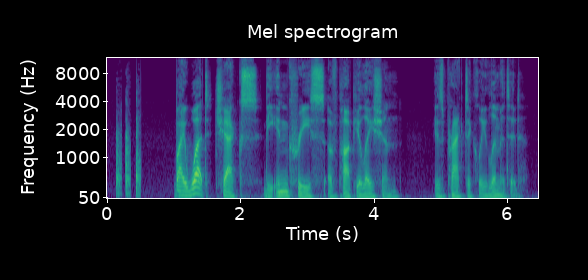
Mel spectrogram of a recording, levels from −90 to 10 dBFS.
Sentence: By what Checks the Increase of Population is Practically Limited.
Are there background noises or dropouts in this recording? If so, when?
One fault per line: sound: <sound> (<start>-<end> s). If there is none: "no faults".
sound: thud (0.1-0.5 s)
